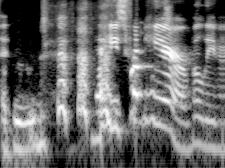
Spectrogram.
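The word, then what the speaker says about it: Abboud: I don't, but just so you know, the other one is Joseph Aboud. That's how you pronounce it. Aboud.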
